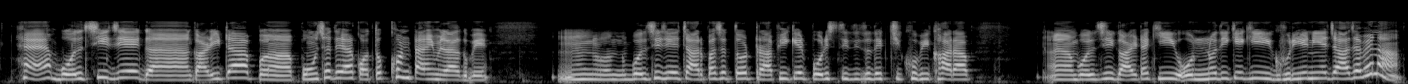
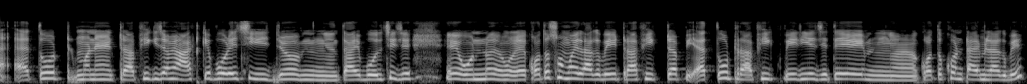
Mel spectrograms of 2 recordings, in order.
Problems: constant background noise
